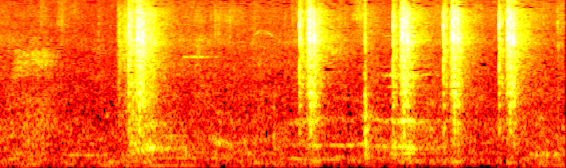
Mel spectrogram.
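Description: Horse's hooves clacking on the church floor: six sharp, uneven strikes, one about a second in and a quicker run of five in the last two seconds.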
